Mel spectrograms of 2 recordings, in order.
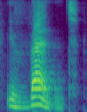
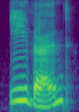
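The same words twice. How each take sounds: First: The stress is on the second syllable. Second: The stress is on the first syllable. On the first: The speaker calls it right. "the stress has to come on the second E" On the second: The speaker calls it wrong. "A lot of Koreans think this word to be said as event"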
